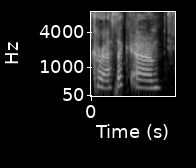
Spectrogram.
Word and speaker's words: Karasik: If we could go to Karasik. Hello, Brian. Can you hear me? I can. Okay, it's Karasik. Classic, okay, sorry. Lovely, rhymes with Jurassic.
